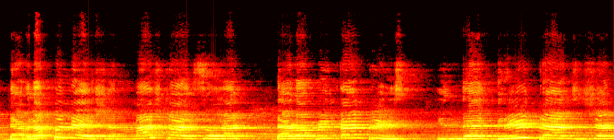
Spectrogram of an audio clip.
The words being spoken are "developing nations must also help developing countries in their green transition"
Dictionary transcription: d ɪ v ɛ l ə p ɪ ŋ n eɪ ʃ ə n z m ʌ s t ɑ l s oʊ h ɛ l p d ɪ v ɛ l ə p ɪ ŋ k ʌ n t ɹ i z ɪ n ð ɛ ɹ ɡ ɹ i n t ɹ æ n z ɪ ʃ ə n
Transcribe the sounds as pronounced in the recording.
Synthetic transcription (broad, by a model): d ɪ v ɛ l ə p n eɪ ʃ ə n m ʌ s t ɑ l s oʊ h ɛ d d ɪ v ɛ l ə p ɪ ŋ k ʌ n t ɹ i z ɪ n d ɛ ɡ ɹ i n t ɹ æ n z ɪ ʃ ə n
